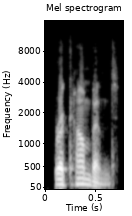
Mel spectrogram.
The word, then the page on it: recumbent: American English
